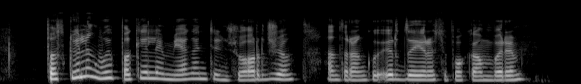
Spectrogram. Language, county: Lithuanian, Vilnius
